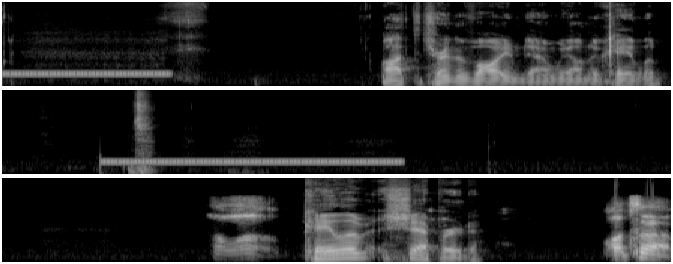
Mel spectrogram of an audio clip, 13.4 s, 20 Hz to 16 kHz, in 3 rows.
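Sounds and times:
outgoing phone call ringback tone: 0:00.0 - 0:01.2, 0:05.1 - 0:07.2
speech: 0:02.6 - 0:04.5, 0:05.3 - 0:05.6, 0:11.0 - 0:12.2, 0:13.0 - 0:13.3.

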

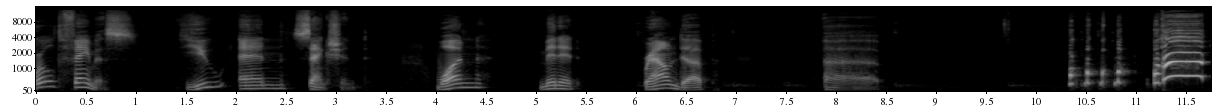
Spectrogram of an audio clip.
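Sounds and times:
speech: 0:00.2 - 0:03.3, 0:04.0 - 0:05.5, 0:06.1 - 0:06.8, 0:07.9 - 0:08.5
chicken squawking and clucking: 0:10.3 - 0:11.7.

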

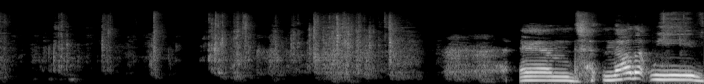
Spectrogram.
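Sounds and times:
paper backing being peeled back from a round tub: 0:00.0 - 0:04.3
speech: 0:05.2 - 0:07.0.

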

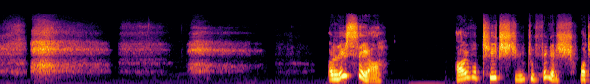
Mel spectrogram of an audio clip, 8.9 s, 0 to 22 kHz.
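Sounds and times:
heavy raspy breathing over a phone call: 0:00.0 - 0:04.8
speech: 0:04.9 - 0:05.8, 0:06.8 - 0:08.8.

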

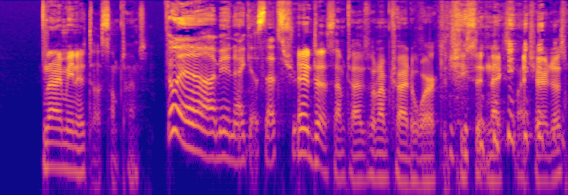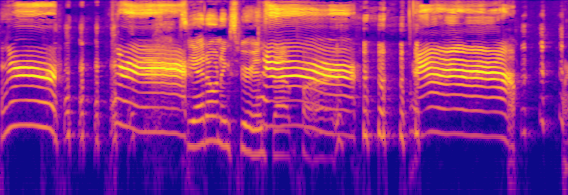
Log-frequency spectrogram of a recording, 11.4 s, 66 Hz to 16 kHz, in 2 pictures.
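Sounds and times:
speech: 0:00.4 - 0:06.4, 0:07.6 - 0:10.0
laughter: 0:04.4 - 0:07.4, 0:08.2 - 0:11.3
old cat yowling: 0:05.7 - 0:07.6, 0:08.3 - 0:09.2, 0:09.8 - 0:11.3.

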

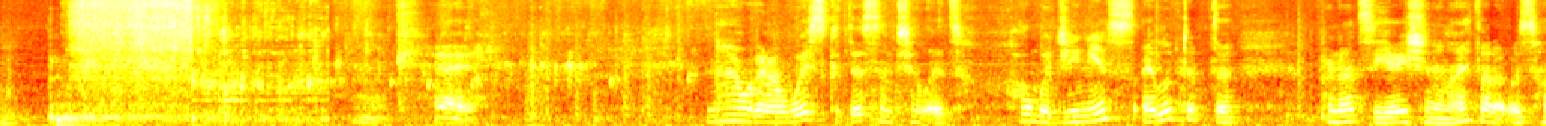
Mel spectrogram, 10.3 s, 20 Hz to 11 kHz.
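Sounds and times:
tap water running as hands are rinsed: 0:00.3 - 0:05.7
speech: 0:02.9 - 0:03.3, 0:04.7 - 0:10.2.

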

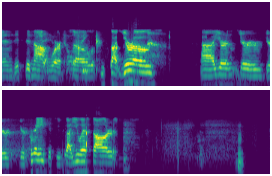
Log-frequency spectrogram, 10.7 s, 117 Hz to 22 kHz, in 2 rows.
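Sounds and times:
speech: 0:00.2 - 0:03.2, 0:04.0 - 0:08.0
heavy breathing over a phone line: 0:08.2 - 0:10.0.

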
